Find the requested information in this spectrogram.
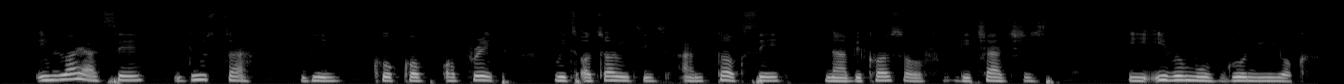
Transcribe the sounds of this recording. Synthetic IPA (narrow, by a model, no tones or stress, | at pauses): ĩnlɔjase | dustʰa | bĩn | kʰokɔɔpɹet | witɔtʰɔɹitʰis | ãntɔkse | nabikʰɔsɔvdit͡ʃad͡ʒis | iʔivə̃nmuvɡonjujɔk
